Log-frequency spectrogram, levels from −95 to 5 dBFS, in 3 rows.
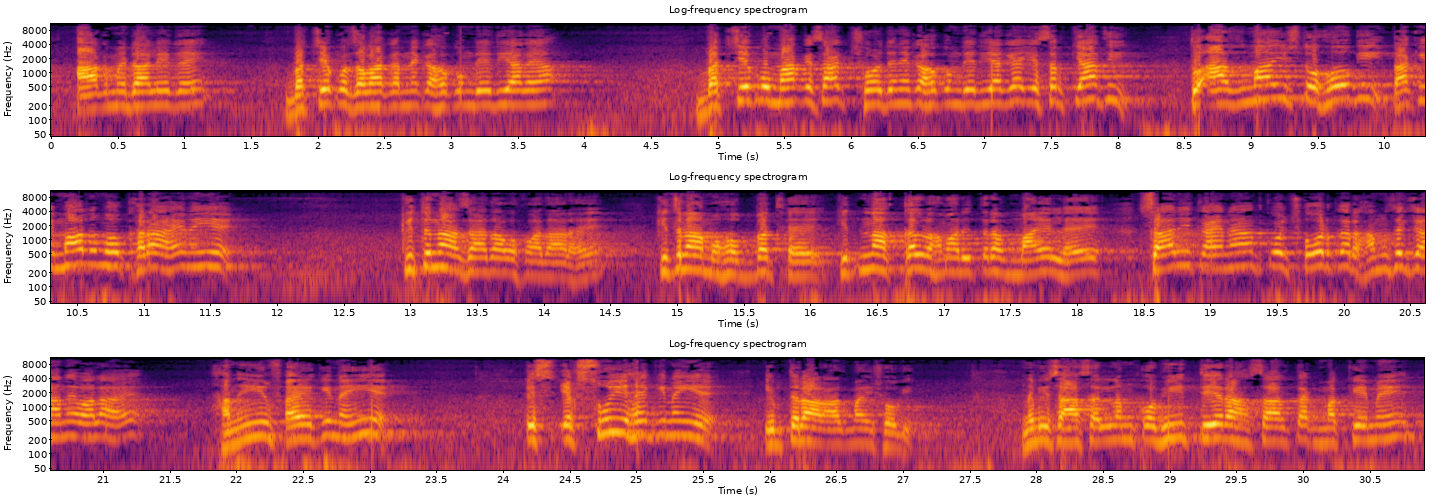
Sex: male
